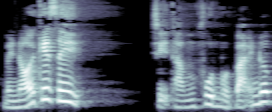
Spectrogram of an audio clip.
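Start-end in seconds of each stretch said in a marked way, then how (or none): 0.0-0.8 sharp furious demand, raised and loud; furious challenge; angry shout. A narrator's reading. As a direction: yell it in her face. Furious confrontation in story.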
